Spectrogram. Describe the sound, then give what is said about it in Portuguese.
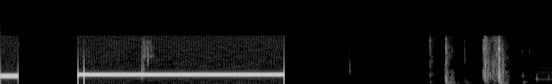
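A telephone line tone plays during a call transfer: a short beep, a brief pause, then a steady, unbroken tone lasting about two seconds. After the line goes quiet, a few faint clicks and rustles follow. “A linha ela fica muda enquanto eu faço a transferência, mas vou pedir para o senhor não desligar”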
